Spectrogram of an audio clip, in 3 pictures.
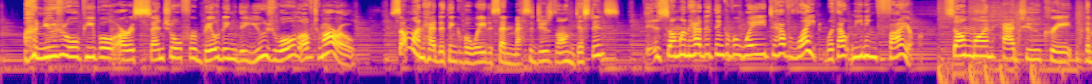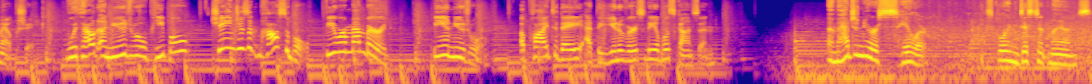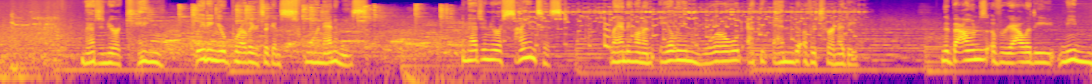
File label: Commercial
